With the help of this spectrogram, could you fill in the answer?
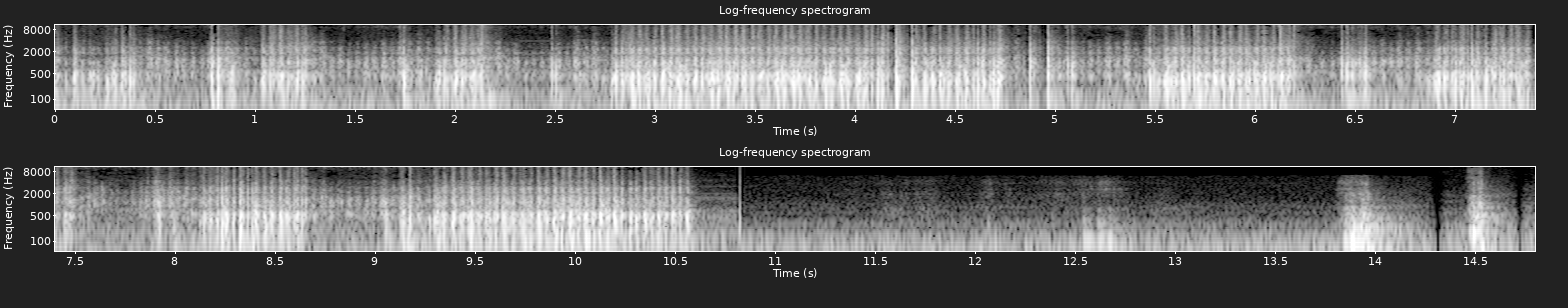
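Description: A blue plastic tool is dragged and scraped fast across the printed top of a hollow, smartphone-sized white cardboard phone box held in one hand. Choppy bursts of dry, mid-range scratching start and stop for about ten seconds, then the sound drops to near quiet with a few short, sharp scrapes at the end.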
